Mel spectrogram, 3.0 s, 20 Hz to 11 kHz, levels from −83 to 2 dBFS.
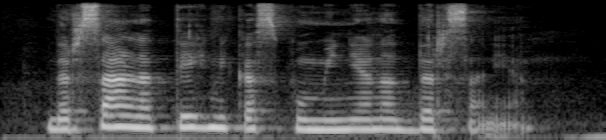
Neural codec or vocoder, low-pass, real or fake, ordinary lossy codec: none; 9.9 kHz; real; none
